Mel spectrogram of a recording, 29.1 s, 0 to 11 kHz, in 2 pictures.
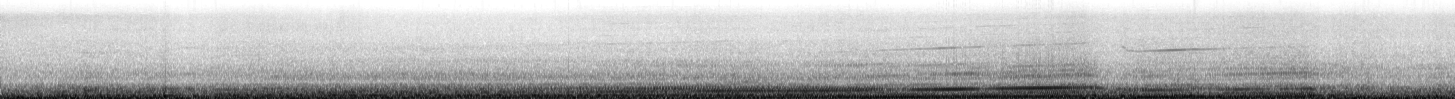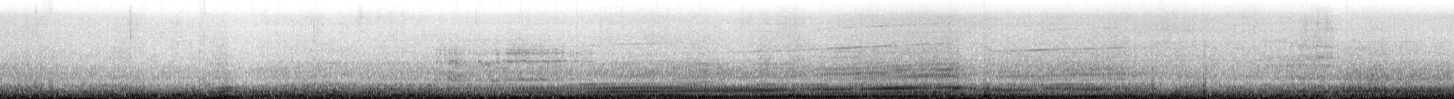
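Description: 2018 Camaro ZL1 1LE's supercharged 6.2-litre V8 driven hard on a race track. The revs climb again and again and fall back between the pulls.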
